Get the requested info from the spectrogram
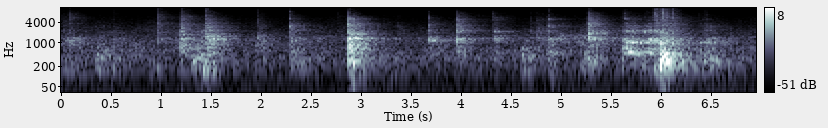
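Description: Irregular metal clanks and knocks, some with a short ringing tail, as a welded steel-tube airplane fuselage is worked down into the slot of its rotisserie mount; the hardest knocks come about three seconds in and near the end.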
